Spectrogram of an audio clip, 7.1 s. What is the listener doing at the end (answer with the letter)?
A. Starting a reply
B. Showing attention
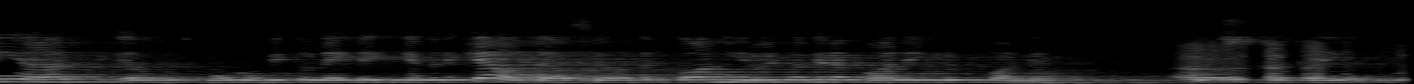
A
